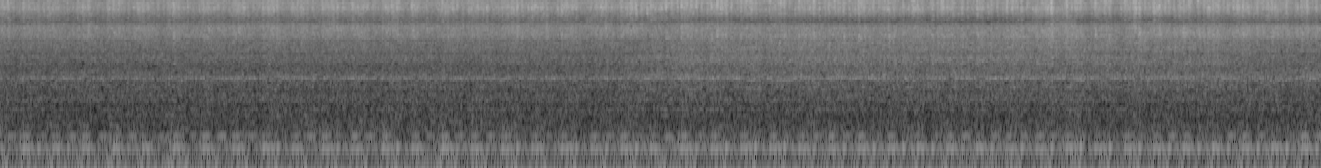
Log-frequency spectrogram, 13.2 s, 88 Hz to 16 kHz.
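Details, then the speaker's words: 1976 Corvette Stingray V8 first run in 8–10 years, fresh filter, idle screw turned up, warming up, oil pressure good: deep, even rumble at a steady idle with no misses, knocks or ticks on top. Healthy, ran pretty well. "but I'm going to call it a win because it fired right up and ran pretty well."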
